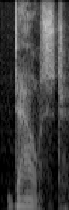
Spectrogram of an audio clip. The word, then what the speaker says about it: Daoust: So how can people out there best get in touch with Daoust? Did I say it right? Yes, rhymes with Faust.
